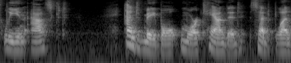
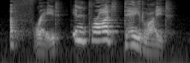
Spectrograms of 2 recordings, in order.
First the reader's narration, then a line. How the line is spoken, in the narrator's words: Gerald sneered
